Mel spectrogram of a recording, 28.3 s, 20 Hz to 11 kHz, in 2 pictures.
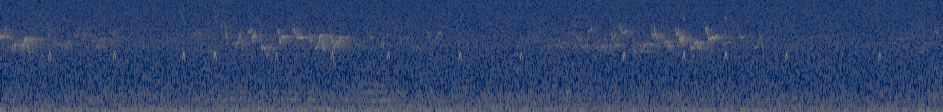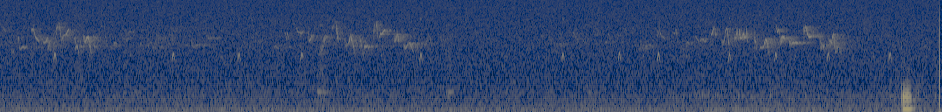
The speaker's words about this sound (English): echoing alarm calls here for 387.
